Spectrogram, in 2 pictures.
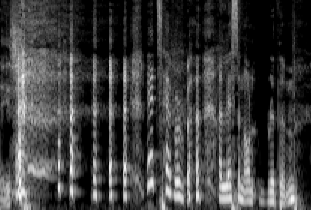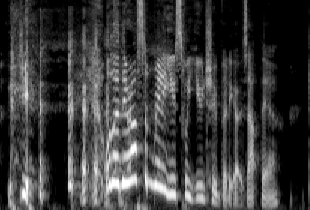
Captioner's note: laughs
